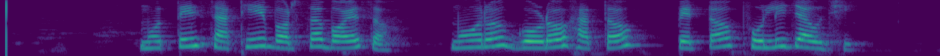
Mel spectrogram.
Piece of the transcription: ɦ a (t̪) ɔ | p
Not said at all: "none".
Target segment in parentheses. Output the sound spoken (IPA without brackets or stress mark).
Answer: t̪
